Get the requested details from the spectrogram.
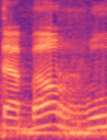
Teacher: रॉ को पुर पढ़ेंगे, रॉ के ऊपर पेश है इसलिए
